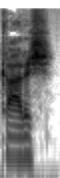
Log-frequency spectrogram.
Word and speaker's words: Kaddish: Kaddish.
